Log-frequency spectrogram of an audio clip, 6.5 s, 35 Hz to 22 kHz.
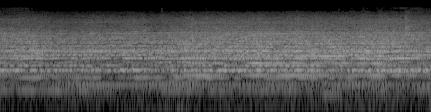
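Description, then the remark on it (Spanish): A loud, unbroken chorus of truck air horns from nearly 500 trucks filling the center of Santander in protest, many overlapping tones blaring steadily together for the whole stretch, with no one talking over them. “Con el sonido de casi 500 camiones invadiendo el centro de Santander en señal de protesta.”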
